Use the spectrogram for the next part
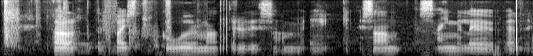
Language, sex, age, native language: Icelandic, male, 14, Icelandic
